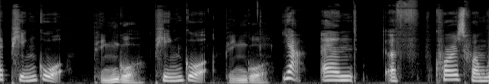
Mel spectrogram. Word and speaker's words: 苹果: 苹果. Yeah, there are only two words, and 果 means the fruit. And 苹, that's the description of this type of fruit. 苹果.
